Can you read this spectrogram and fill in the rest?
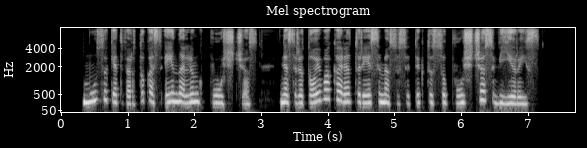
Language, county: Lithuanian, Utena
